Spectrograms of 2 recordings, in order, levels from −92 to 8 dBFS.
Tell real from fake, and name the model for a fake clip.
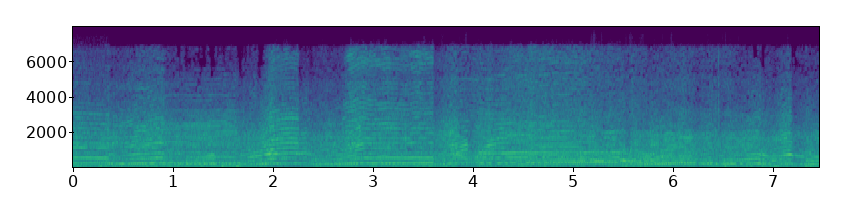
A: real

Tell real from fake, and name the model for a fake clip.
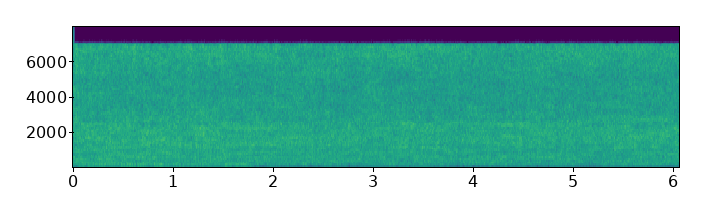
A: fake, codec, SNAC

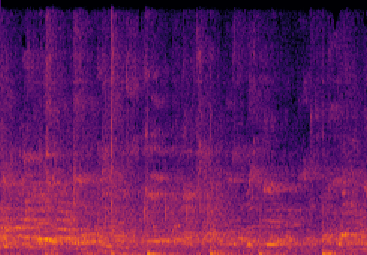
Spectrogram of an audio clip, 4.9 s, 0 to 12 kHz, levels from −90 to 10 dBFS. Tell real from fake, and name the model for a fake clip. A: fake, vocoder, BigVGAN v2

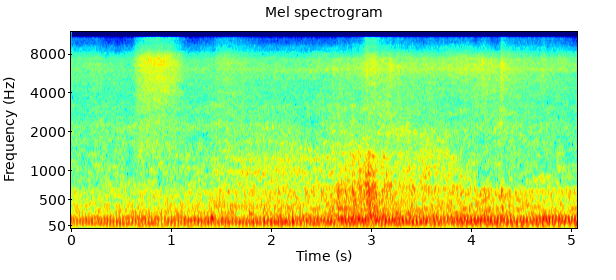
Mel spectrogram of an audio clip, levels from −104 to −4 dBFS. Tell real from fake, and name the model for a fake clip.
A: fake, autoencoder, DAC-VAE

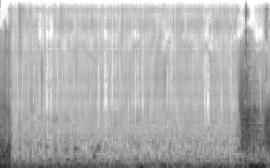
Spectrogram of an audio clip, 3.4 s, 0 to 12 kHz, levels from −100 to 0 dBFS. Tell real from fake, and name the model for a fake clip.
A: fake, vocoder, BigVGAN v2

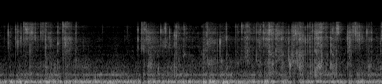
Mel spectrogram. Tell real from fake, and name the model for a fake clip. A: fake, codec, HILCodec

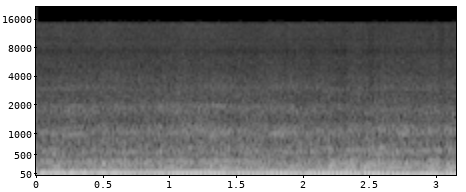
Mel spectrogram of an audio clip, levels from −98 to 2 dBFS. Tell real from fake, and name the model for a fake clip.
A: fake, codec, SNAC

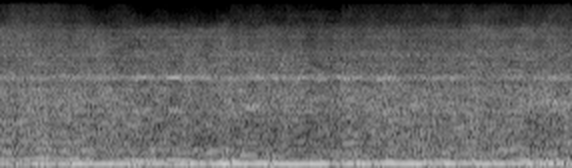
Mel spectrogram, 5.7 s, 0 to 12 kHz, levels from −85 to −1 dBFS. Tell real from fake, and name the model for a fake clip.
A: fake, codec, DAC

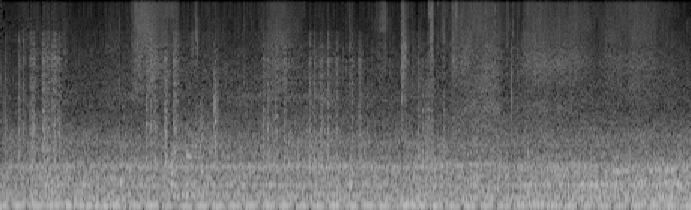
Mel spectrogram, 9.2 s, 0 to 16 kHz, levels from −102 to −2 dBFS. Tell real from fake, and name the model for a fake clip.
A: real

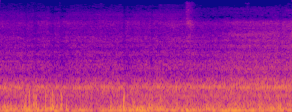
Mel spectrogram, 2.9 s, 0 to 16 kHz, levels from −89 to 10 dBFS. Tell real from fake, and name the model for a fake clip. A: real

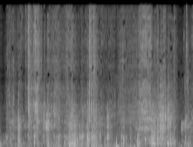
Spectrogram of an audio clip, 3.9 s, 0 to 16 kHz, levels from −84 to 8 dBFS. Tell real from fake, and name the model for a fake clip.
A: fake, vocoder, Vocos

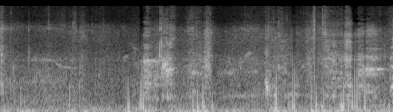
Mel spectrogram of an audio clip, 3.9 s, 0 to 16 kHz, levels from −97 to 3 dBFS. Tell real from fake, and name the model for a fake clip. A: real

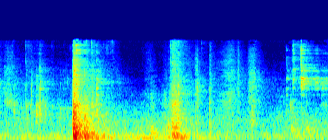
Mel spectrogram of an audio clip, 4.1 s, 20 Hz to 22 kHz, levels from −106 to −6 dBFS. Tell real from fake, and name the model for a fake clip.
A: fake, vocoder, BigVGAN v2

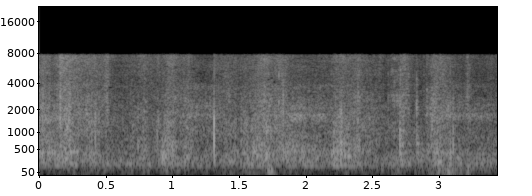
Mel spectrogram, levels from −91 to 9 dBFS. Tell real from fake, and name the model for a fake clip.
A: real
